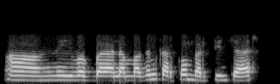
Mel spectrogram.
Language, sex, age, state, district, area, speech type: Kannada, female, 45-60, Karnataka, Chikkaballapur, rural, conversation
